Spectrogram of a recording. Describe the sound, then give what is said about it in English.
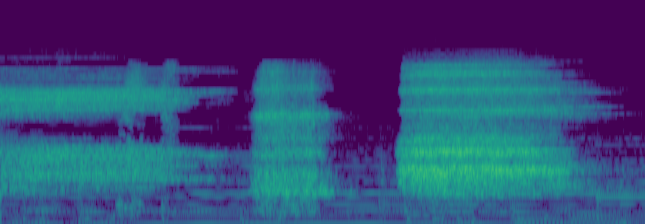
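Deep, slow breathing through a constricted throat during an ocean-style breathing exercise: three soft, airy hisses, a long one, a short one, then a long sustained breath. “So think of yep. And again, inhale.”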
